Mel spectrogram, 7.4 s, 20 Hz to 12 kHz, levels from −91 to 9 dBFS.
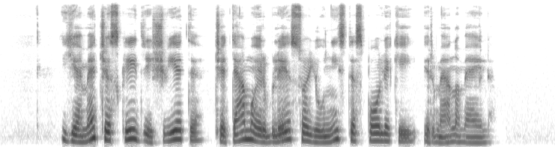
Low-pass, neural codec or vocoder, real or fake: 10.8 kHz; none; real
